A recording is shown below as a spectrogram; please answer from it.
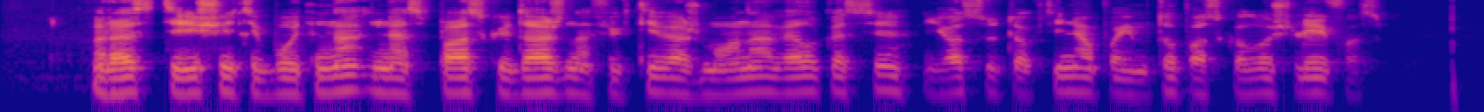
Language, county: Lithuanian, Kaunas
